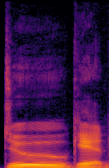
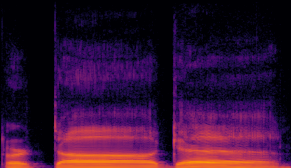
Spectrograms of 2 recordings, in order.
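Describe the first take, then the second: First: "Dugan" said firmly, a bit louder; settled pronunciation. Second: "Duggan" said very slowly with a short u; drawn-out "Duggan", testing the name; slow alternate pronunciation. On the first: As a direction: land on "Dugan" with confidence. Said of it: "Got it". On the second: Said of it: "Dugan. Got it". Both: Shown as a demonstration.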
